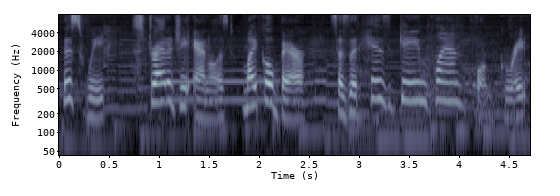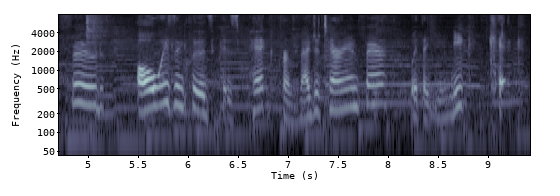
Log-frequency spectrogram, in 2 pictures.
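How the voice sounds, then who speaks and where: A woman host introducing a restaurant review show with a high, animated voice. Her pitch swings widely as she presents, and a clear music bed runs underneath. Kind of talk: scripted TV introduction and moderating.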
